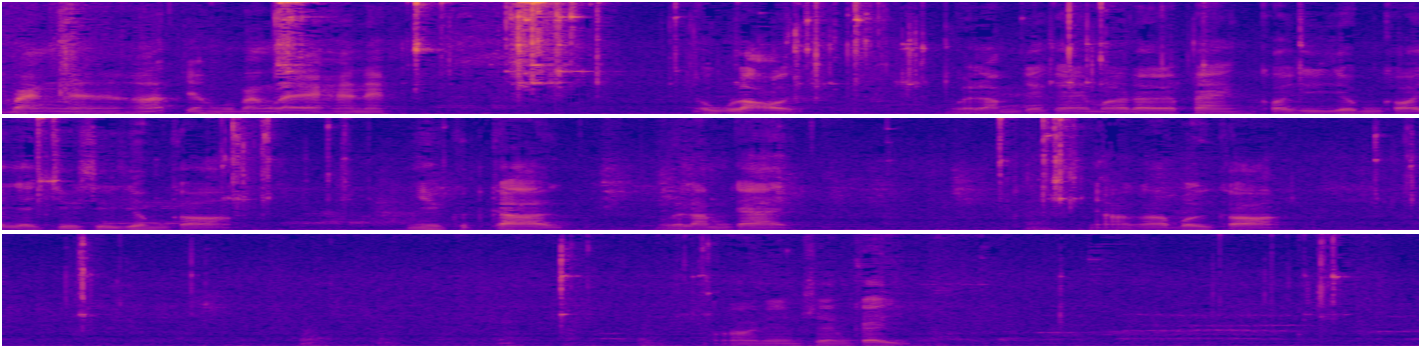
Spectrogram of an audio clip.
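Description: Small metal parts clink together in a hand.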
